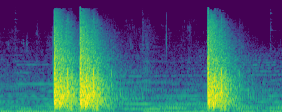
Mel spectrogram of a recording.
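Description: Three loud, sharp gunshots from ghost-removal guns. Two come in quick succession, then a third follows after a short pause, each with a brief decaying tail over a low steady hum.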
